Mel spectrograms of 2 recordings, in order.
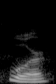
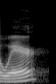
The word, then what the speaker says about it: were: Lembrando que a pronúncia was, were, né? Então não é where, né? Que o where é onde, tá? Toma cuidado para não confundir a pronúncia, certo?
